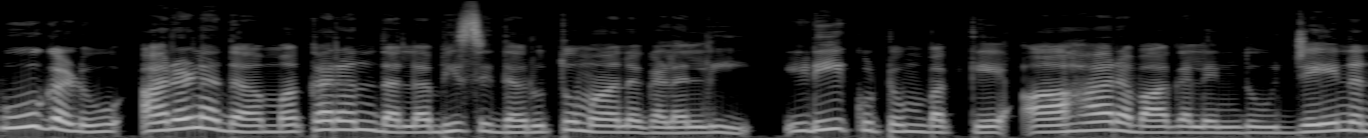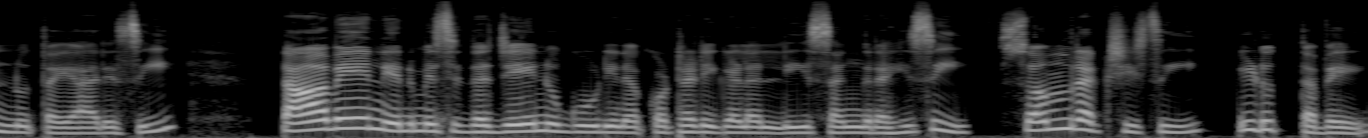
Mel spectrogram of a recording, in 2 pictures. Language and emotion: Kannada, neutral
